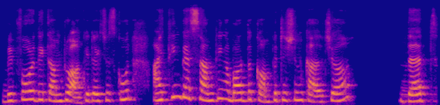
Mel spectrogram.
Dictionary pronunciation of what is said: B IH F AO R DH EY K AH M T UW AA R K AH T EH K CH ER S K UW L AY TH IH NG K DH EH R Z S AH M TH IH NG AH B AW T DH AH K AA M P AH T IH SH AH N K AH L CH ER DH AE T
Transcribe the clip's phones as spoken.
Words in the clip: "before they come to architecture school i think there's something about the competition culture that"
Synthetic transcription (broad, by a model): B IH F AO R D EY K AH M T UW AA R K AH T EH K CH ER S K UW L AY T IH NG K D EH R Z S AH M T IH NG AH B AW T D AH K AA M P AH T IH SH AH N K AH L CH ER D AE T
